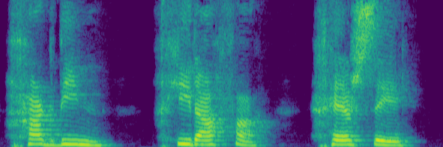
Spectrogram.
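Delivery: jardín, jirafa, jersey starting with a throaty H; Spanish J in jardín, jirafa, jersey; guttural J. Shown as a demonstration. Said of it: "we've got that guttural H".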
